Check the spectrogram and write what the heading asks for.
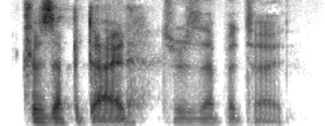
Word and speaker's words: tirzepatide: Tirzepatide.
